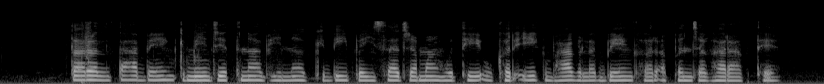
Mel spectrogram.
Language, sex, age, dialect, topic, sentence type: Chhattisgarhi, female, 25-30, Northern/Bhandar, banking, statement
